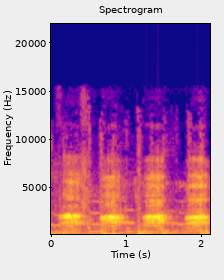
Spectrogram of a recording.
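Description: A crow perched on a solar light outdoors caws four times in an even rhythm, loud and close.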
